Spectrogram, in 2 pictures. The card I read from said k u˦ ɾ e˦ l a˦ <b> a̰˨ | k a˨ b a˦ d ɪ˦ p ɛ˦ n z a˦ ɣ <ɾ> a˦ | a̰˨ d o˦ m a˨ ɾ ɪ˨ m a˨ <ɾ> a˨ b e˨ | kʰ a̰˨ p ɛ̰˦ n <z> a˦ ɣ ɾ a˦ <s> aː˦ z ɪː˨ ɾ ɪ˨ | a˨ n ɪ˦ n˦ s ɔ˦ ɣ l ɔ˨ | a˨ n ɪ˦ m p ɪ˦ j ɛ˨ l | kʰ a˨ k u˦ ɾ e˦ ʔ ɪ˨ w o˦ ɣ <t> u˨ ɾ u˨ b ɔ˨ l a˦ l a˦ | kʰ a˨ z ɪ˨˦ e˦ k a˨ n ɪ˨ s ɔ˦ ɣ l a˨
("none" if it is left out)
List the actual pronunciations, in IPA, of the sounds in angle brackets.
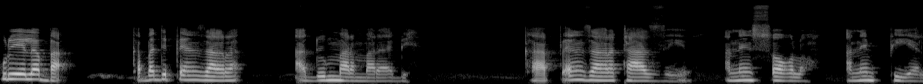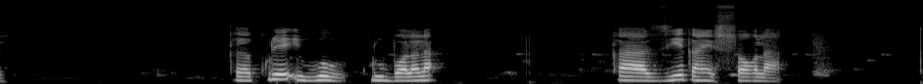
b, ɾ, ɾ, z, t, k

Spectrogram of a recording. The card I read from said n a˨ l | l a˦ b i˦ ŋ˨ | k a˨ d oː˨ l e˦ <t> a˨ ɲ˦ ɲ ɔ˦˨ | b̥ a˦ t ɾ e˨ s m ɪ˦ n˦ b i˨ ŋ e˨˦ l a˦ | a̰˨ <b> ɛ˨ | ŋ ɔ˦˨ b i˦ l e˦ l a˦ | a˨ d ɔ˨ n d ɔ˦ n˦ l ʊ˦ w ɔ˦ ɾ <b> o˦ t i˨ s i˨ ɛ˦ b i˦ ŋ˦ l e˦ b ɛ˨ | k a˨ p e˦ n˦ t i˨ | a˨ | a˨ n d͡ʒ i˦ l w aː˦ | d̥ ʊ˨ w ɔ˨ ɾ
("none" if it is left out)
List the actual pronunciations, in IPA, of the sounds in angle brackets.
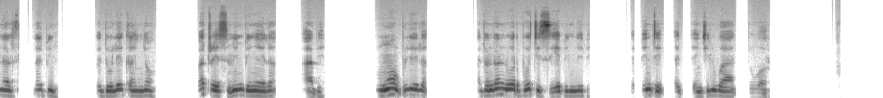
k, b, b

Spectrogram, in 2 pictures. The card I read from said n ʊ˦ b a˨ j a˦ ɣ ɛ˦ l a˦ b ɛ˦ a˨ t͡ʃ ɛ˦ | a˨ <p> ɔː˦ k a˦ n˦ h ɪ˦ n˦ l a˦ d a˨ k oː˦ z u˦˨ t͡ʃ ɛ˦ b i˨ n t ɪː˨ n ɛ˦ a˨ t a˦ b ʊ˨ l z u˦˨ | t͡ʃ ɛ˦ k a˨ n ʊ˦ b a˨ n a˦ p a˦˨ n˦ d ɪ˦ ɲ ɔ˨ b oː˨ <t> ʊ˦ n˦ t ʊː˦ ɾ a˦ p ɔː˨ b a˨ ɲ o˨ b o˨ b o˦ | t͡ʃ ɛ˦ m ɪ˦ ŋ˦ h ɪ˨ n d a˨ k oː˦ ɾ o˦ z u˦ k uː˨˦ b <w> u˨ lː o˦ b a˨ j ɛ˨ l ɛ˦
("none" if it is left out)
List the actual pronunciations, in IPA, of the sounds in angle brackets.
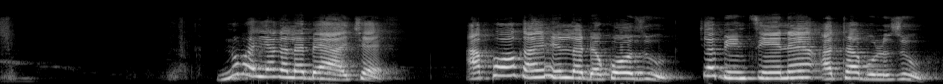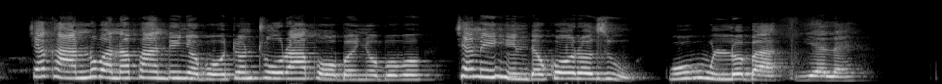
p, t, w

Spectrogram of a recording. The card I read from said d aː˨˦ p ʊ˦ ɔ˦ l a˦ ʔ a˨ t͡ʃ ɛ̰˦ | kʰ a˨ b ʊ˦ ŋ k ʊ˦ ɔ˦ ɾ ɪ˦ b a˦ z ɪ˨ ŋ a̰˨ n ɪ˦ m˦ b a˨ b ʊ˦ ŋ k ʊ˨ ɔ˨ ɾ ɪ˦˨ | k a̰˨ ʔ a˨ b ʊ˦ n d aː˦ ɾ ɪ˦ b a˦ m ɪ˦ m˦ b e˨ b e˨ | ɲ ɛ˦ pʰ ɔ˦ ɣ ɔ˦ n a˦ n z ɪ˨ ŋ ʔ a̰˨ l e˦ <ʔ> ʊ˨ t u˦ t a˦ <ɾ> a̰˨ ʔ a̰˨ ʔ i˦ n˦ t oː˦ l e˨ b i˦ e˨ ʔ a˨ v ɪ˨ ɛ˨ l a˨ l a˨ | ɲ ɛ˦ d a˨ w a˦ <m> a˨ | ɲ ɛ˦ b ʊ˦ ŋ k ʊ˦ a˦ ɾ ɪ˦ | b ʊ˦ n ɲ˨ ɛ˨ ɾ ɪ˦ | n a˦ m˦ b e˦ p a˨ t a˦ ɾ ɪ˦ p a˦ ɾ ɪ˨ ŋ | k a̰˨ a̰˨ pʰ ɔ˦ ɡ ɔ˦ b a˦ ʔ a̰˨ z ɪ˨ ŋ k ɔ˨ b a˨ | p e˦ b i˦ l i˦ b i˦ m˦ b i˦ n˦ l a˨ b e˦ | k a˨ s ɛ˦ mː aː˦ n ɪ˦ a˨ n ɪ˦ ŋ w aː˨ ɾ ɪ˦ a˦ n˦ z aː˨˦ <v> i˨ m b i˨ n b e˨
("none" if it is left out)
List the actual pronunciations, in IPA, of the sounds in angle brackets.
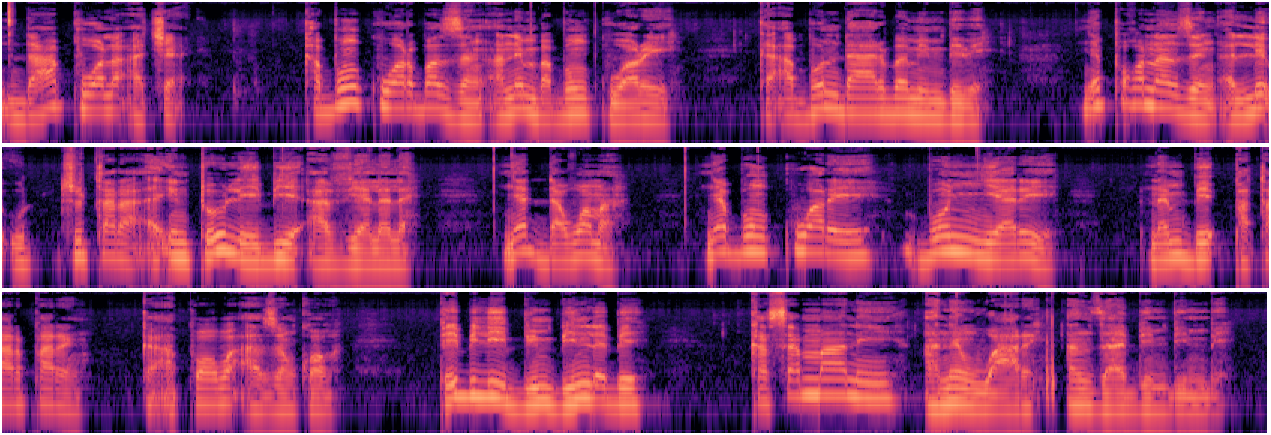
ʔ, ɾ, m, b

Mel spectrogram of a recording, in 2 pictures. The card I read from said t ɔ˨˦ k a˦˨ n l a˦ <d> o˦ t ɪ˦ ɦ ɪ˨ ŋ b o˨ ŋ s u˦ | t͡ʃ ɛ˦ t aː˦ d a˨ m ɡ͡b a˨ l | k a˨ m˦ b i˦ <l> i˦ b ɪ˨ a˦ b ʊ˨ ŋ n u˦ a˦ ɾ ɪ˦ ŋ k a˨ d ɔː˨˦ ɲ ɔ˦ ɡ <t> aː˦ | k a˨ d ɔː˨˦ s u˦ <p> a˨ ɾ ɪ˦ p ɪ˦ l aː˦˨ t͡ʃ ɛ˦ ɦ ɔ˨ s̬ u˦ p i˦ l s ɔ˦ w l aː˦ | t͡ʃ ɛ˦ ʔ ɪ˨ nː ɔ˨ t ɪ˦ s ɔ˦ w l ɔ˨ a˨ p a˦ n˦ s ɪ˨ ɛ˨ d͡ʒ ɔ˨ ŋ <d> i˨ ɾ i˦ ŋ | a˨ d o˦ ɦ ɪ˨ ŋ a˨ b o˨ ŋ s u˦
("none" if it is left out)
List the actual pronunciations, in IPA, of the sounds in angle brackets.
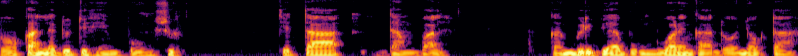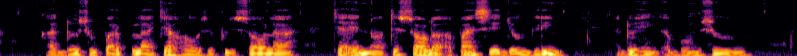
d, ɾ, t, p, ɡ

